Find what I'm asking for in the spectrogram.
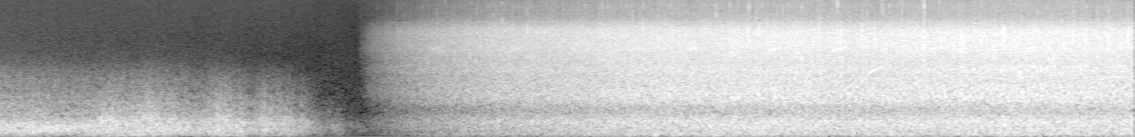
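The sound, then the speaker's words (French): Torrential rain pours under a heavy, dark sky in India. A low, muffled rumble fades to near silence, then a dense, broad hiss swells in and settles into a steady downpour, fairly quiet overall. “De la pluie à torrents sous un ciel lourd et noir, ce fut l'Inde.”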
